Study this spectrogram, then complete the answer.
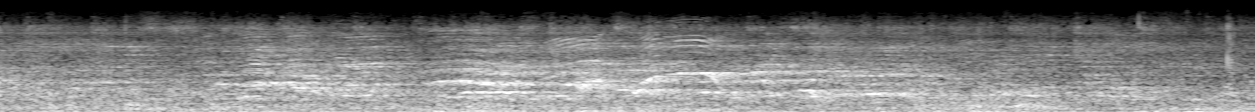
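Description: A crowd of men and women murmur and chatter in a large echoing hall.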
